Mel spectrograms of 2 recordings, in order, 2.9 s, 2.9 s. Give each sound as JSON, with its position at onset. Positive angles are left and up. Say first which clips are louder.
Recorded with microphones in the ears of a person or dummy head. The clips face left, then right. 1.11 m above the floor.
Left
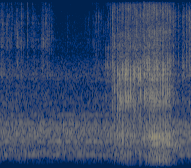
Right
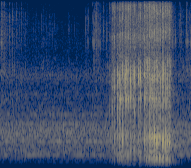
{"t": 1.6, "sound": "tearing paper", "louder": "right 7 dB", "side_deg": -75, "distance_m": 0.5}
